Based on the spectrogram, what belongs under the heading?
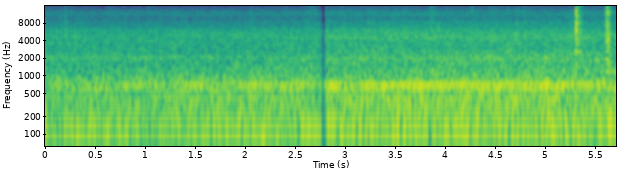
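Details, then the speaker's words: Masterbilt display freezer with intermittent issues, 65 PSI on unit, 210 V in and out: steady low electrical hum with no run-up, then sharp click as overload trips; compressor draws 48 amps and cannot start. "There it goes. 48 amps, couldn't start."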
